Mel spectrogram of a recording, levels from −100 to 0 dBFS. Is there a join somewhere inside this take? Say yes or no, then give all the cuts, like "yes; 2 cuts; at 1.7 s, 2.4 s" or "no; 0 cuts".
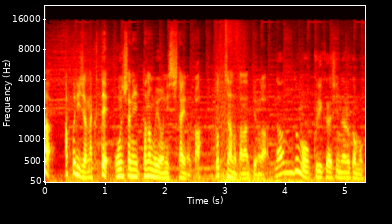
yes; 2 cuts; at 2.7 s, 3.8 s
